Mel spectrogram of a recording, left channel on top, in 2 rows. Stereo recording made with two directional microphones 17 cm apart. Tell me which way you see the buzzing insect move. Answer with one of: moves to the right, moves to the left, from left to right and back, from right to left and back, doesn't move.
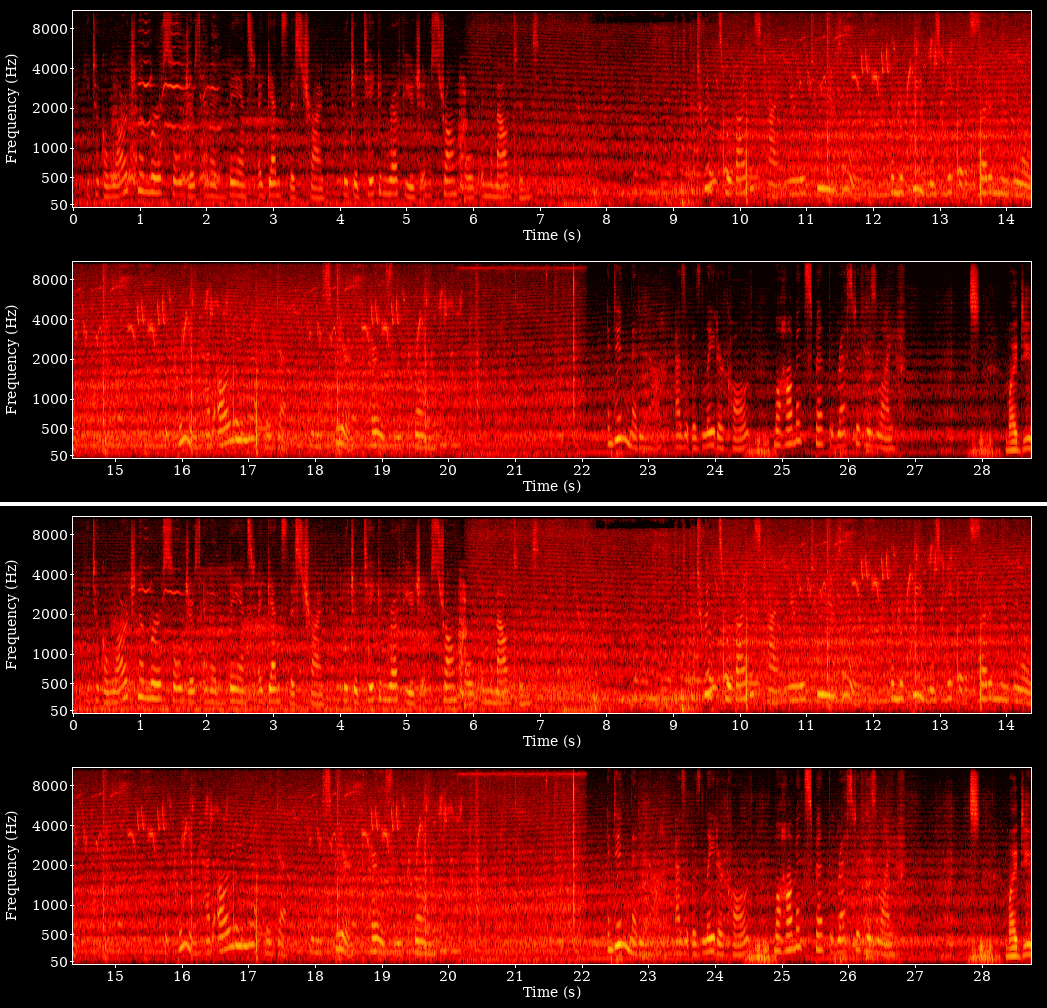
from right to left and back.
